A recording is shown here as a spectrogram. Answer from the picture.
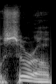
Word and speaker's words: Tsuro: this week i introduced my father-in-law to suro t-s-u-r-o suro by uh calliope i think is how you pronounce it games and it's a abstract tile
